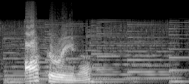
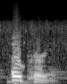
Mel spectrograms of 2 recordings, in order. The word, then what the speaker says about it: Ocarina: While I do that though, Apparently, the United States, maybe Canada, pronounces Ocarina, and British, we pronounce it Ocarina.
